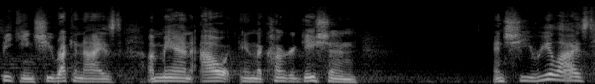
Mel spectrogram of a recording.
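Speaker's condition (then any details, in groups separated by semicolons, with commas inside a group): No condition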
